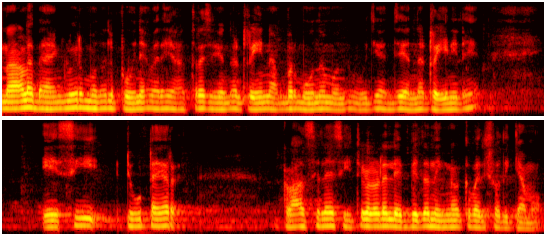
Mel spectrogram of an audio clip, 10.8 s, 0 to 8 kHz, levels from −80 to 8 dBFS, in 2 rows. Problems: none marked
